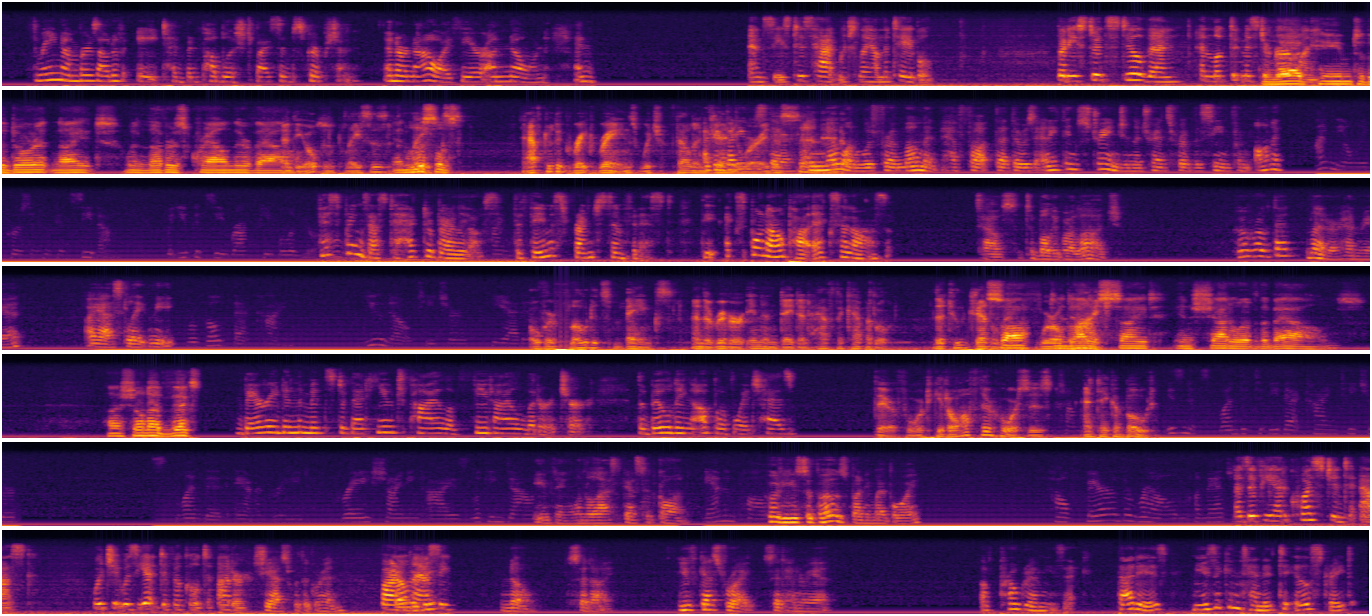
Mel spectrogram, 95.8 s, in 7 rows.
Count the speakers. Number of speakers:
7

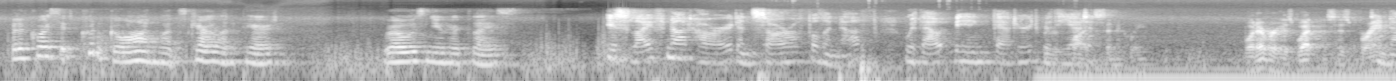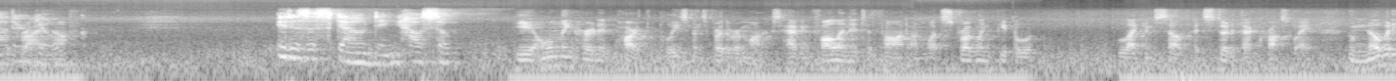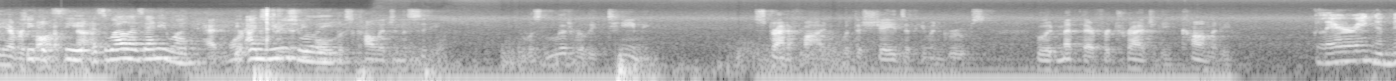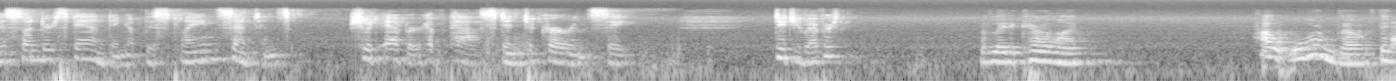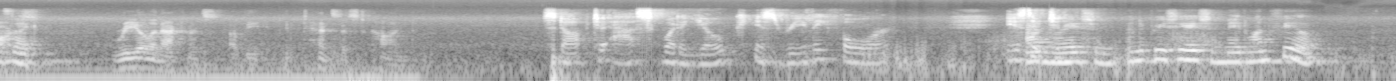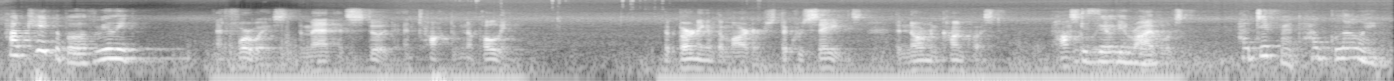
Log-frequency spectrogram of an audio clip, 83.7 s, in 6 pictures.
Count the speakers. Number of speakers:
3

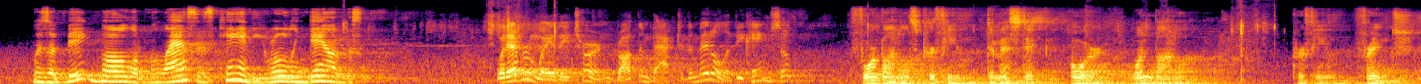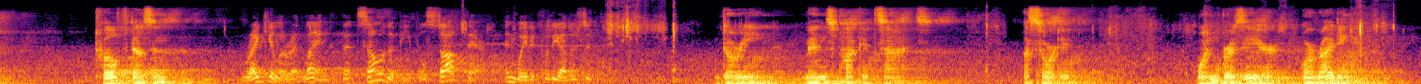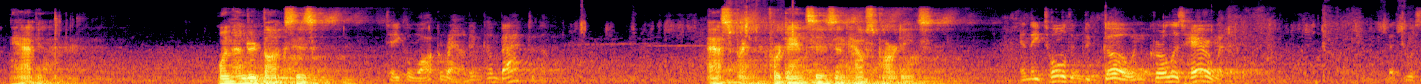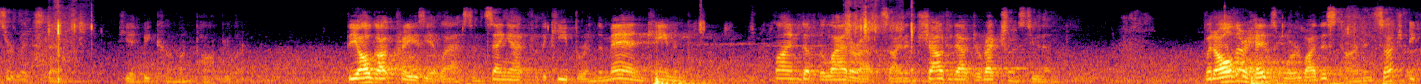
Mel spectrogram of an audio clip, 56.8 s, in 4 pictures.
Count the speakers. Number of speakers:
3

